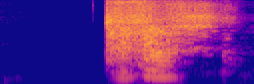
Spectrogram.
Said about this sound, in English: That cough hurt my chest.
